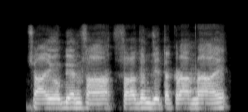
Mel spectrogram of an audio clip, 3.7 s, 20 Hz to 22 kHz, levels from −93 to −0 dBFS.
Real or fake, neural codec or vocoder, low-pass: fake; codec, 44.1 kHz, 7.8 kbps, Pupu-Codec; 9.9 kHz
